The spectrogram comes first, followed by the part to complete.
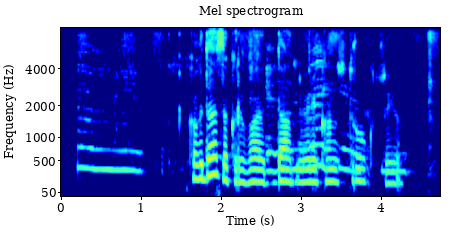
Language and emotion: Russian, neutral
